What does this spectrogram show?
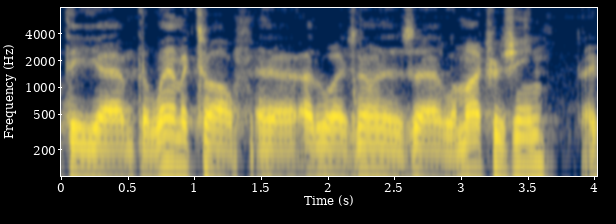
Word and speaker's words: lamotrigine: the drugs, about the Lamictal, otherwise known as lamotrigine. Did I pronounce that right?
